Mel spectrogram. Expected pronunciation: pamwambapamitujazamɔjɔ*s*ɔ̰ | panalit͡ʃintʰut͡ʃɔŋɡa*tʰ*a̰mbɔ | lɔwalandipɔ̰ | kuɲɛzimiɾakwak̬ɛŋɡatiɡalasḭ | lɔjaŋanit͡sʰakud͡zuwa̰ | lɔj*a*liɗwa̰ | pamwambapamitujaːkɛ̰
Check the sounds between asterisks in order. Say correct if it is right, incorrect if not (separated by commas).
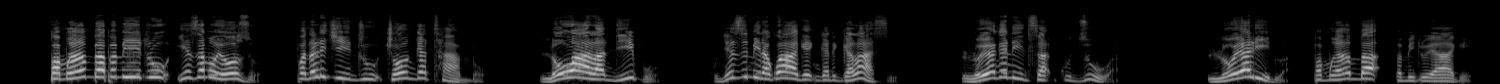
incorrect, correct, correct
